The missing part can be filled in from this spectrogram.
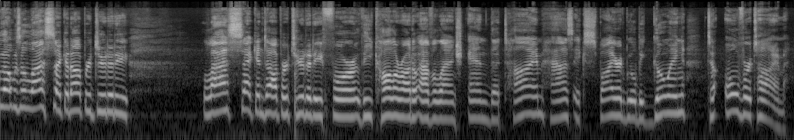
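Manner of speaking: hockey call at a broadcaster's pace, rising with the action; amateur broadcaster calling a tight third period; live play-by-play. Acted. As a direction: call the game like a TV announcer. Streamer calls the game live.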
